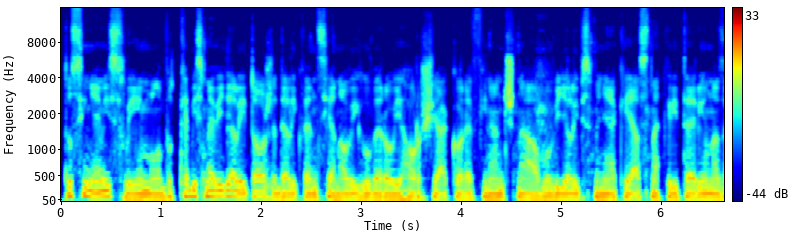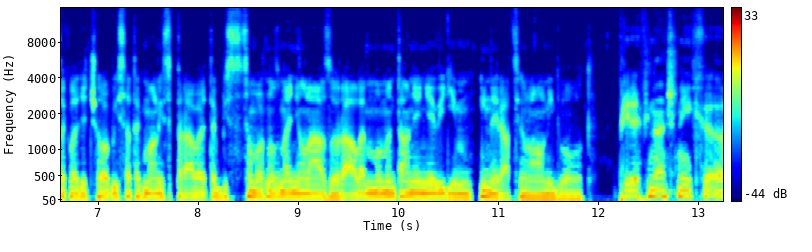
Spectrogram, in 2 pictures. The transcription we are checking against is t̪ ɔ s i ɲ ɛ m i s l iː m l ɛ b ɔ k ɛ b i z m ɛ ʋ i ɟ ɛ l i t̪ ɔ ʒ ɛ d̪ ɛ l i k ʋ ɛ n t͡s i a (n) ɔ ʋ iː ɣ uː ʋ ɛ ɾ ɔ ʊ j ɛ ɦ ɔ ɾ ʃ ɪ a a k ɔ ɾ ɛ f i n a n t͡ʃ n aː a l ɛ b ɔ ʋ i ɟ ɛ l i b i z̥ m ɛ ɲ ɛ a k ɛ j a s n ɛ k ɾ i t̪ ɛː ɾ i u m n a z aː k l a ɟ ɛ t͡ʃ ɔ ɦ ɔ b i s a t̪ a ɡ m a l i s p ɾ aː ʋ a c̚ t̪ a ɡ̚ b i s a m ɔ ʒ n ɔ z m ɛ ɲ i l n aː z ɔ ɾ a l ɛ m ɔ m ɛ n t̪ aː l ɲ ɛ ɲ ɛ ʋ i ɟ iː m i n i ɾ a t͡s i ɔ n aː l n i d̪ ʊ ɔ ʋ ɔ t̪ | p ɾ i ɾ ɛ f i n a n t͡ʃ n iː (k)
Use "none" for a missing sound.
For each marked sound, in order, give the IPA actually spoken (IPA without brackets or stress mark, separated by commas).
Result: n, x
